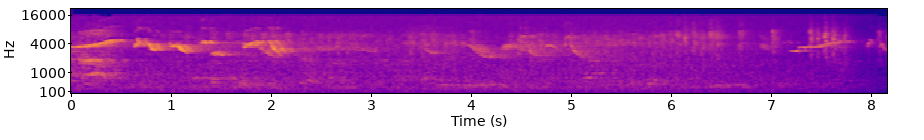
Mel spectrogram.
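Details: Oriental magpie-robin singing in Ubon Ratchathani, Thailand, in October 2021: loud opening burst of varied whistled and chattering notes, then softer, more distant whistles and thin high phrases fading through the rest of the passage.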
